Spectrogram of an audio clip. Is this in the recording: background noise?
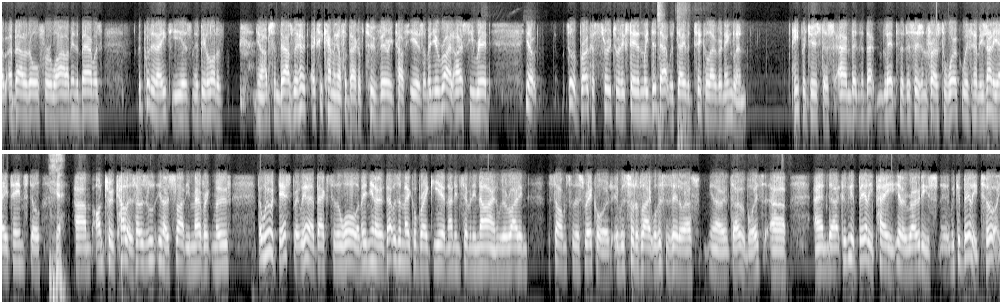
no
